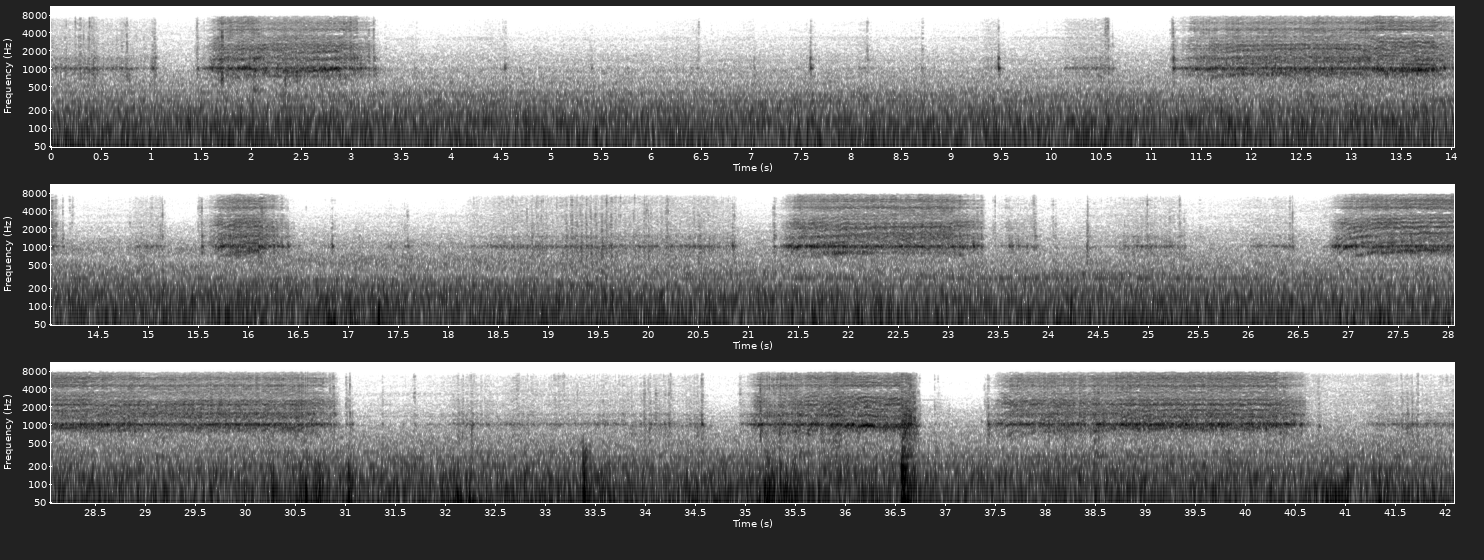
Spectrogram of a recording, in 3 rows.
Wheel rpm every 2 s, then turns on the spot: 40, 40, 0, 0, 0, 40, 100, 20, 10, 20, 40, 60, 10, 70, 110, 50, 20, 60, 60, 110, 40.
2-4 18-20 24-26 30-34 40-42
